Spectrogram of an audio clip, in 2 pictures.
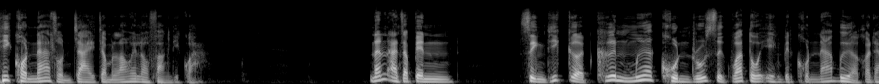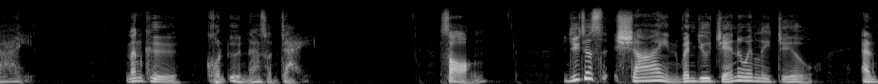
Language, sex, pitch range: Thai, male, 110-155 Hz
